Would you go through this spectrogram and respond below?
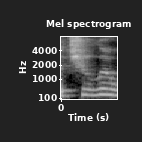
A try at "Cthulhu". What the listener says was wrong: you know, put a little bit more emphasis on the flu.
